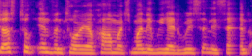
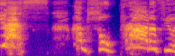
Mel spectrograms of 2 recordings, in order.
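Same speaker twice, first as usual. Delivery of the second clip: mock very high, loud, drawn-out ecstatic screaming; 13 semitones higher, 5 dB louder than usual. Speaker retells what their older son told his brother at a birthday party, imitating screaming. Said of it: "he's like screaming and hugging his brother".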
